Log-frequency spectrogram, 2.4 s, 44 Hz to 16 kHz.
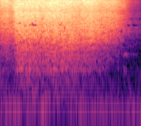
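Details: R22 refrigerant being decanted from a 22.7 kg can into an empty 5 kg can to about 6 kg, valves closed: sharp steady high hiss for about two seconds then fading, trapped refrigerant venting as the charging hose is removed.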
